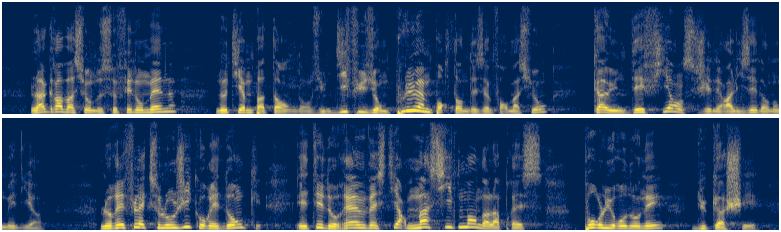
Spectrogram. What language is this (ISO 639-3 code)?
fra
